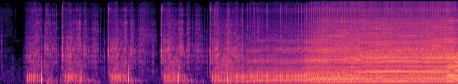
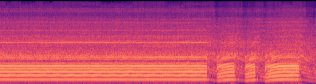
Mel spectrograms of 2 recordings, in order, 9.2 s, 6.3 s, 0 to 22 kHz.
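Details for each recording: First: Parkside (likely SK1E34F-LD) petrol hedge trimmer that keeps cutting out, primed about 15 purge-bulb pumps and choked; several failed pulls, then it catches and revs to a steady high buzz; stiff carb metering diaphragm and blocked fuel screen starving it. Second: Parkside two-stroke hedge trimmer after a new carburettor diaphragm and a cleaned fuel screen: a steady high buzz, then clean rev-ups and drops with no stumbling or cutting out. It runs as it should where it used to cut out after two or three minutes.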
